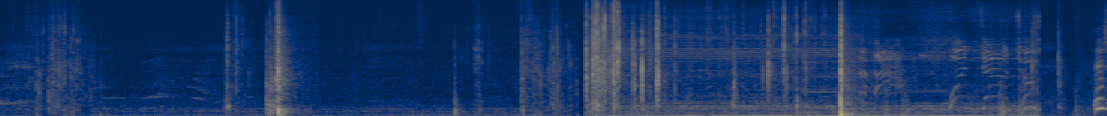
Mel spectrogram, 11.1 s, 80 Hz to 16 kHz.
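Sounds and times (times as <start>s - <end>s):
plastic bottle crinkling: 0.2s - 1.0s, 5.2s - 8.1s.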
